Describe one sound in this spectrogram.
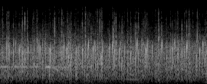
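A woman claps her hands.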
